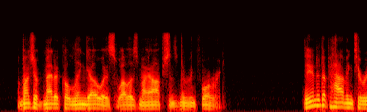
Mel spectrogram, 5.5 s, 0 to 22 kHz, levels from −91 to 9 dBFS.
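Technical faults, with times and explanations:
Throughout: AMR wideband (HD Voice) codec. The speech is rough and raspy, with a gritty, buzzing edge. Nothing is heard above about 7.1 kHz. The codec rebuilds speech from a pulse-driven model of the vocal tract and fills the top band with shaped noise. Here so few bits carry that model that the pulses and the filter shape come out coarse. The heavy damage fits the codec's lowest rate, around 6.6 kbit/s.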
